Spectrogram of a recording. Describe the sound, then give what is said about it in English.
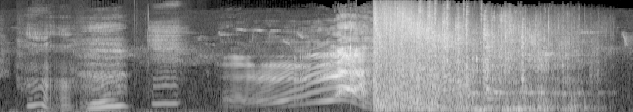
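A few short vocal cries and a rising whistling tone build up, then a loud explosion bursts in and sustains as a roaring, crackling rumble until the end. “Watch out! There's going to be an explosion!”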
